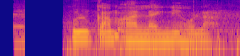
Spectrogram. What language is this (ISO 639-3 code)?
bho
